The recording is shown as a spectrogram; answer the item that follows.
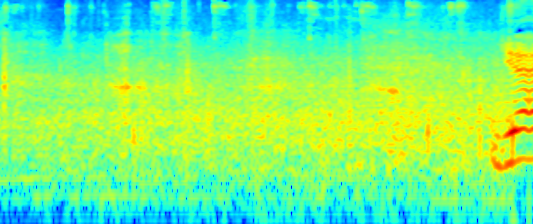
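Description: Steady outdoor city-street ambience heard while walking, an even background wash with faint scattered sounds, ending in one short spoken word.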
